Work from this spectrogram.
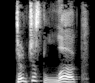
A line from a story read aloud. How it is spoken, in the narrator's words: she snaps at him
